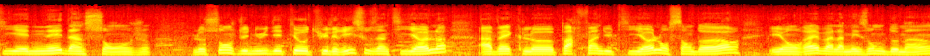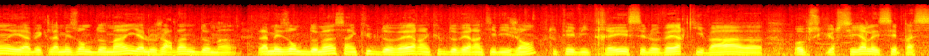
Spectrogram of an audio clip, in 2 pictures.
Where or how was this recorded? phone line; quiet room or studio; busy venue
busy venue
